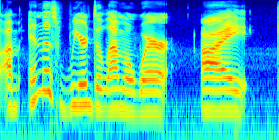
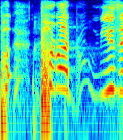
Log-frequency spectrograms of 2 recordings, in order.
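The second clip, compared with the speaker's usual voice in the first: put-on high, dramatic childlike outcry; 12 semitones higher, 7 dB louder than usual. Retelling how the kids reacted to talk radio in the car: imitating dramatic kids' protest. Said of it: "we were all so dramatic".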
